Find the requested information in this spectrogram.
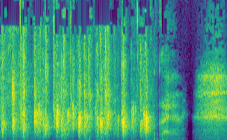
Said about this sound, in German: Kleinen Applaus, der nächste Gast kommt auf die Bühne.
